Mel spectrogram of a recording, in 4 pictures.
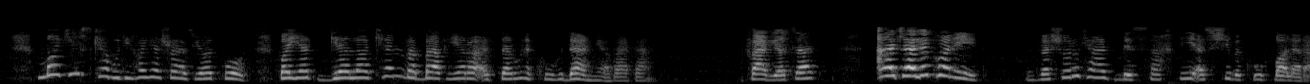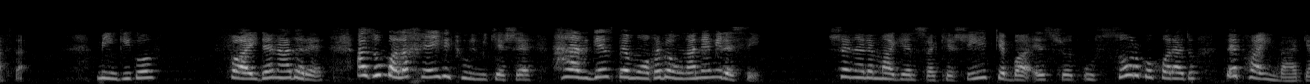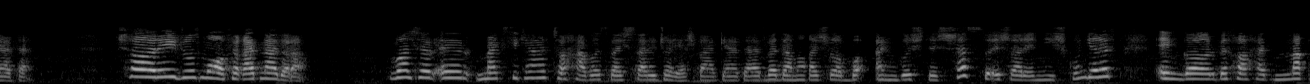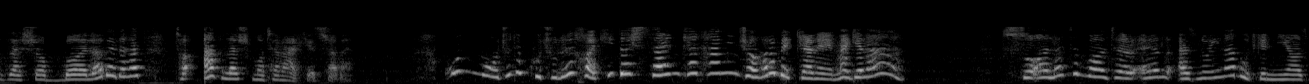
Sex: female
